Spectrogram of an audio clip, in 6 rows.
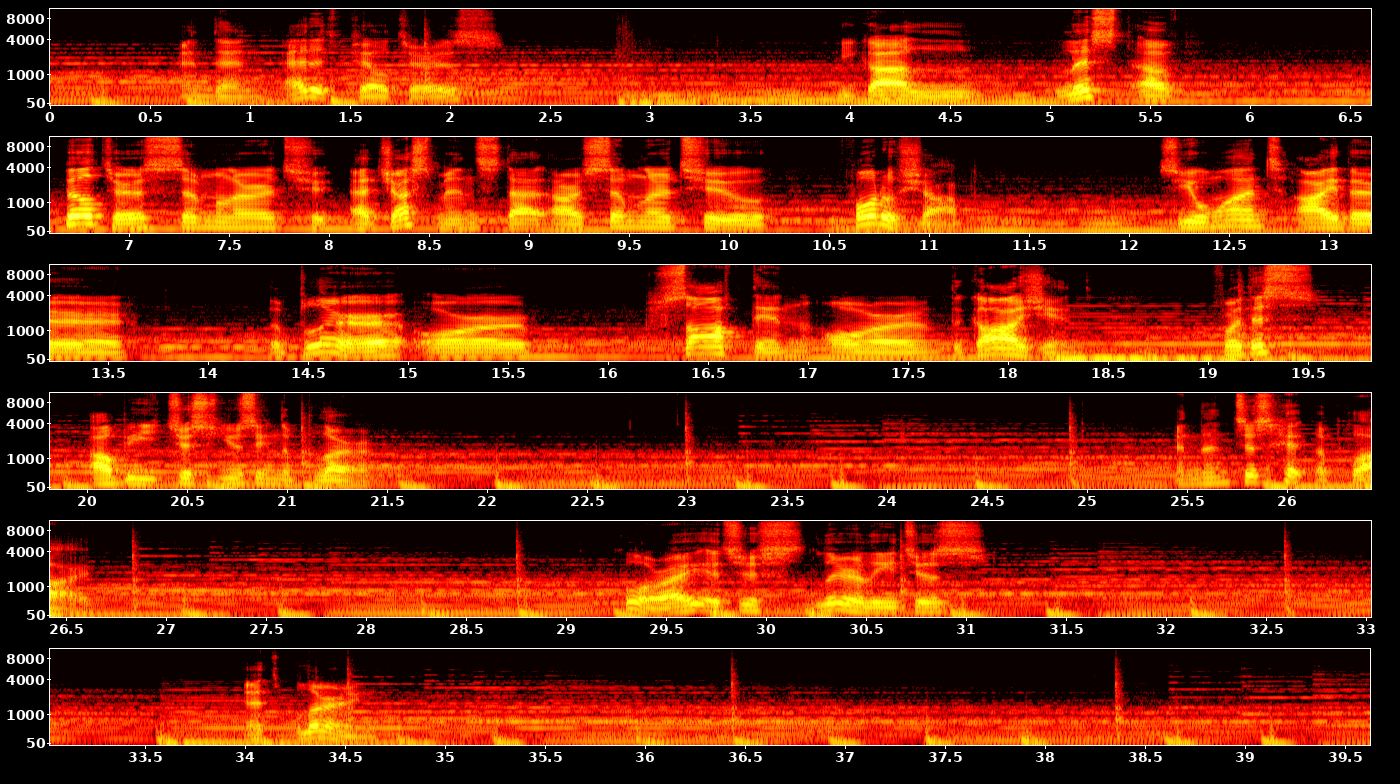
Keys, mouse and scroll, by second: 1.3 click, 3.4 click, 6.0 middle click, 6.0 scroll down 2, 20.2 click, 22.6 click, 23.9 KP_5, 26.2 click, 28.6 alt+click, 29.2 alt+right click, 29.7 alt+middle click, 30.0 alt+right click, 30.3 alt+click, 31.2 alt+middle click, 31.5 alt+right click, 34.2 click, 36.7-38.1 drag, 38.9 click.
